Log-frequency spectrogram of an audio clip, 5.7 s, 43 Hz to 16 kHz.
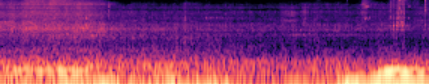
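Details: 2001 Toyota Corolla on a test drive: low, even road rumble with the engine pulling smoothly, no knocks, clunks or grinding. Normal drive.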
